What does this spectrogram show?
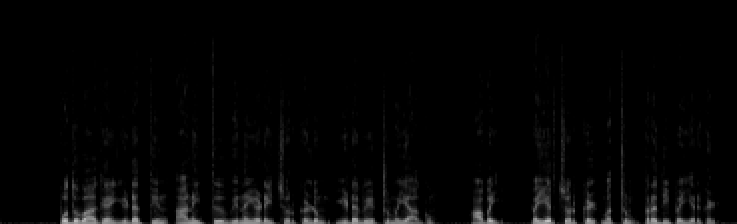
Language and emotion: Tamil, neutral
